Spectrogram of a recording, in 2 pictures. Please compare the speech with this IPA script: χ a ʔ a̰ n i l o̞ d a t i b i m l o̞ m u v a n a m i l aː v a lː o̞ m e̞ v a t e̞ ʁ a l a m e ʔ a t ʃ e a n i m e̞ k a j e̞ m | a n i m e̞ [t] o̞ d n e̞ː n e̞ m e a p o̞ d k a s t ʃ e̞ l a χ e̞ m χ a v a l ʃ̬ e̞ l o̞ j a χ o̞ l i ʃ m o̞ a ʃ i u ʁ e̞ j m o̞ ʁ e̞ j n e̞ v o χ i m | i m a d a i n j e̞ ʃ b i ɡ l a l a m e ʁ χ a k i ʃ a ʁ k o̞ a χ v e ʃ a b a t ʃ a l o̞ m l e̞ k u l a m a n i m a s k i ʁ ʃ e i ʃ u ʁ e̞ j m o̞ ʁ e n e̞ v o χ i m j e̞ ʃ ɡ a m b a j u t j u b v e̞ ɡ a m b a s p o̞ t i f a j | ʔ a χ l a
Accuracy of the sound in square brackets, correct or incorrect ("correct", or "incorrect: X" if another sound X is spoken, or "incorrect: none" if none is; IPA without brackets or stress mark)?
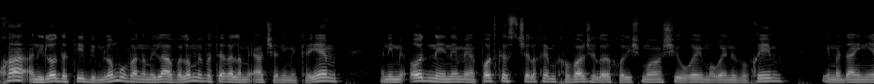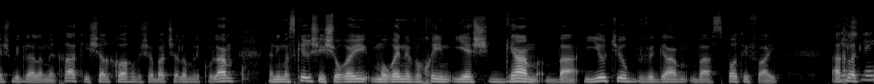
incorrect: ʔ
